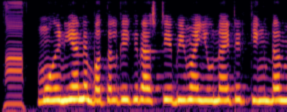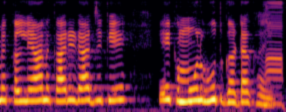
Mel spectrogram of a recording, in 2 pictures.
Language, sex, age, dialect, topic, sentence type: Magahi, female, 56-60, Western, banking, statement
